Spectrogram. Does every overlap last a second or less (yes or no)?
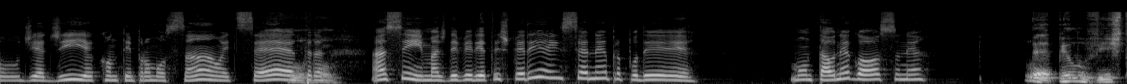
yes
